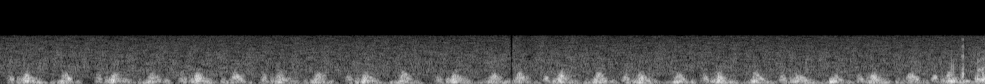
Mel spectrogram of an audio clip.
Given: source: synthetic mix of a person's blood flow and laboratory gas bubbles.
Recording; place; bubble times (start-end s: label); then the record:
Doppler ultrasound of blood flow; precordium
9.48-9.71 s: bubbles
9.74-9.85 s: bubbles
From the record:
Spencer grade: 1 (occasional bubble signal discernible with the cardiac motion signal, with majority of cardiac periods free of bubbles); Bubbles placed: only in the low amplitude regions of the cardiac cycle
